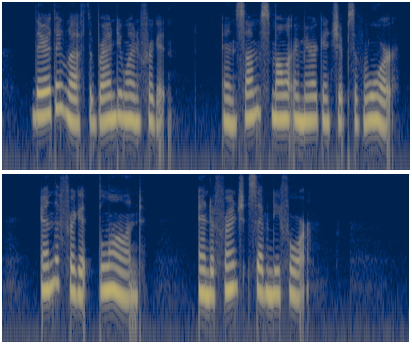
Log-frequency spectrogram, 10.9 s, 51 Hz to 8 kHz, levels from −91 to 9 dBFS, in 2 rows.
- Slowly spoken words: Yes, slow, 125 wpm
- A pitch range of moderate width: No, narrow, 2.3 semitones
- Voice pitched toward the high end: Yes, high, 230 Hz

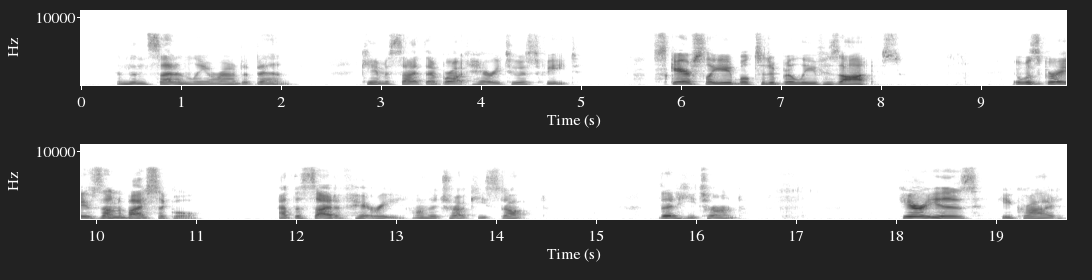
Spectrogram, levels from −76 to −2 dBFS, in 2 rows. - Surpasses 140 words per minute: No, slow, 135 wpm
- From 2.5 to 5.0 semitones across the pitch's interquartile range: Yes, average, 2.8 semitones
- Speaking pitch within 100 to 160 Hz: Yes, medium, 140 Hz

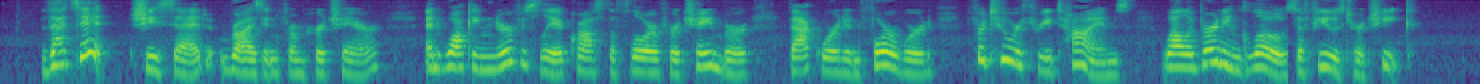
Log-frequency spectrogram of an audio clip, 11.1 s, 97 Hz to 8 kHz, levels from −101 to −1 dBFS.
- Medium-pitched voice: No, high, 200 Hz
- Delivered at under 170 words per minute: No, average, 175 wpm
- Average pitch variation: No, wide, 5.7 semitones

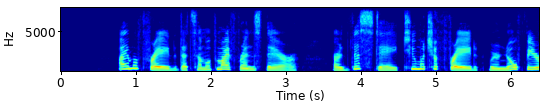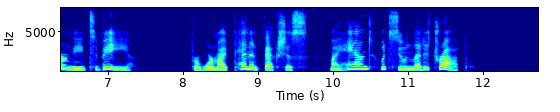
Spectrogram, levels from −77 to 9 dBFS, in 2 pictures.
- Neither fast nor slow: Yes, average, 155 wpm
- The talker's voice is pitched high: Yes, high, 205 Hz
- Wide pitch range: Yes, wide, 7.3 semitones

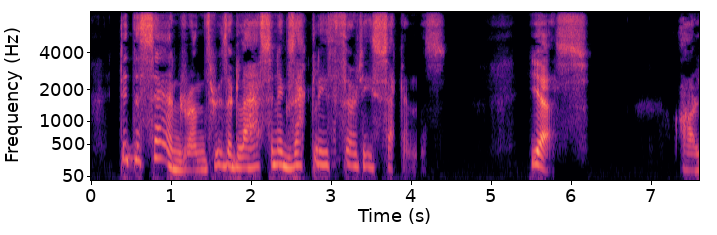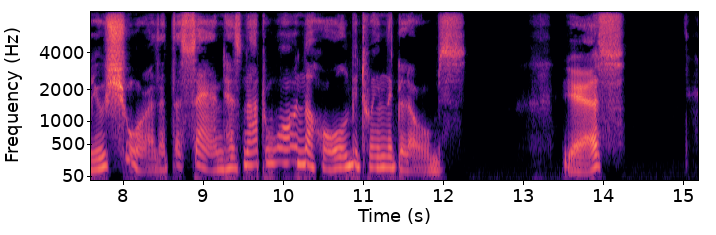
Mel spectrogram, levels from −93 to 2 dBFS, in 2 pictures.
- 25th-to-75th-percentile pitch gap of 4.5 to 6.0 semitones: Yes, average, 5.1 semitones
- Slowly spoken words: Yes, slow, 105 wpm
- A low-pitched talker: No, medium, 170 Hz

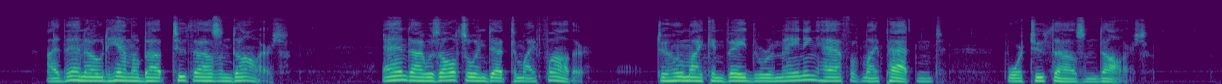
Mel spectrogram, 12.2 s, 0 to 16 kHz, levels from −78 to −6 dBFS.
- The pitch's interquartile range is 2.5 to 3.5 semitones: Yes, average, 2.8 semitones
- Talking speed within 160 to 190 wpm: No, average, 150 wpm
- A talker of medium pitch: Yes, medium, 150 Hz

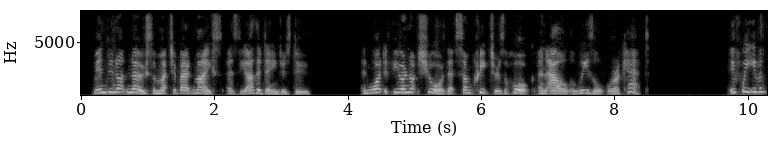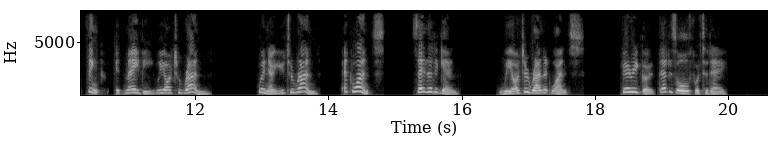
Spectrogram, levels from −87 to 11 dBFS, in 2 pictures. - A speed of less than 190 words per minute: No, average, 200 wpm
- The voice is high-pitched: Yes, very high, 250 Hz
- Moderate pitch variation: No, wide, 7.2 semitones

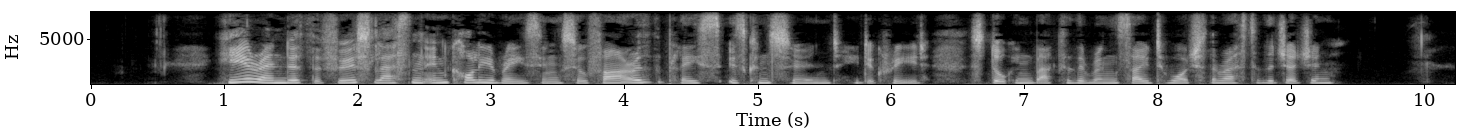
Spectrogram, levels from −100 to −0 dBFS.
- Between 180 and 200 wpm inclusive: No, average, 170 wpm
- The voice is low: No, high, 230 Hz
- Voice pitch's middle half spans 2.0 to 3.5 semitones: Yes, average, 2.9 semitones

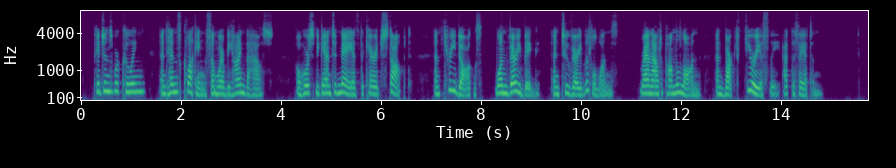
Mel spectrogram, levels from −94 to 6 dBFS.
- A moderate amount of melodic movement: Yes, average, 3.8 semitones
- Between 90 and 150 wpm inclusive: No, average, 160 wpm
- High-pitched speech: Yes, high, 200 Hz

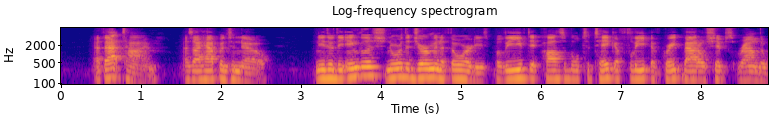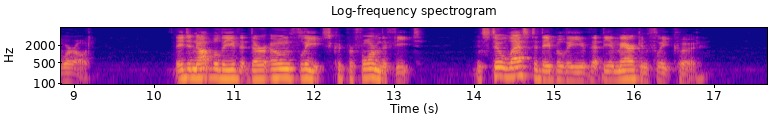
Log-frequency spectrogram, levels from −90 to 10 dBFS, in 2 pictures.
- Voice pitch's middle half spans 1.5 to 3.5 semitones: Yes, average, 2.7 semitones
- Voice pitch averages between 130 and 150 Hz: Yes, medium, 140 Hz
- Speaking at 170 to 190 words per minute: Yes, average, 175 wpm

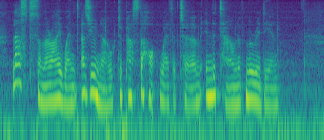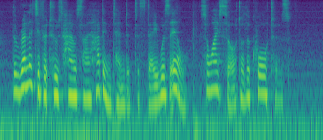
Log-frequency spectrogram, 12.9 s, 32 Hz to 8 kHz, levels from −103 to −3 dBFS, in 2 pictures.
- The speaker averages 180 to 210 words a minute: No, average, 160 wpm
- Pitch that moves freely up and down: Yes, wide, 6.6 semitones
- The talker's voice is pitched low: No, medium, 165 Hz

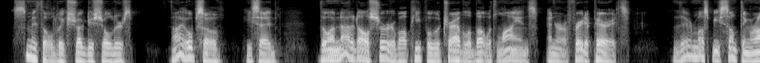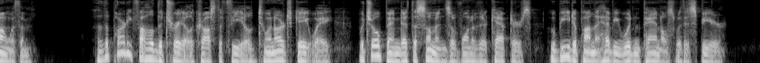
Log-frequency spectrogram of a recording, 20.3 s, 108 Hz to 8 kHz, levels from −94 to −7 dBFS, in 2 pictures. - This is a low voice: Yes, low, 105 Hz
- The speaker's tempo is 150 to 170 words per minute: No, average, 200 wpm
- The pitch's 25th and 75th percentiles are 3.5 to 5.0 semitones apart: Yes, average, 3.9 semitones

